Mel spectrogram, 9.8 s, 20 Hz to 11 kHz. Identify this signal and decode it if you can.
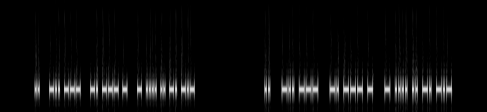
Morse code, heard as a keyed tone, about 43 wpm, 700 Hz. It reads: I DO NOT THINK I DO NOT THINK
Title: Speed-Racing - Sets of 4 Words 35wpm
